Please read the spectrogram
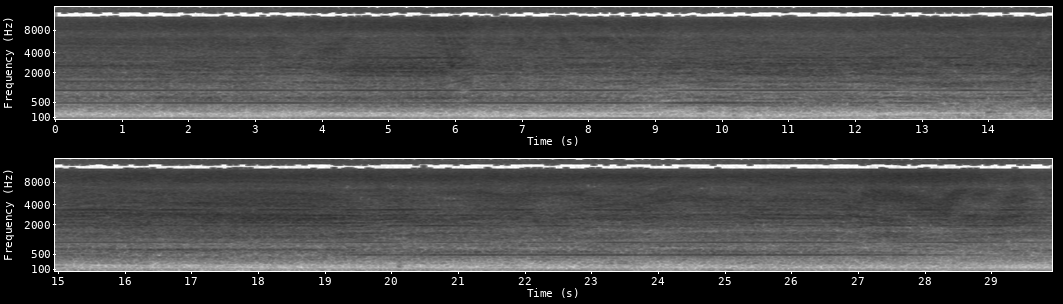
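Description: Handheld hairdryer running steadily, its air stream blowing wet acrylic paint across a canvas. A steady motor whine sits over the rush of air, fading for a few seconds midway and then returning.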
